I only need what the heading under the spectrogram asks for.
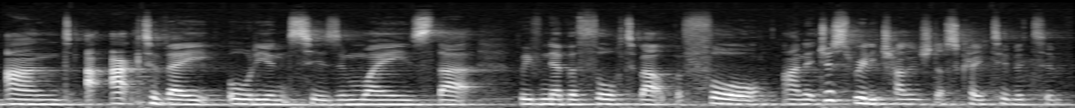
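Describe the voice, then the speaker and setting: A woman with a fairly low voice talking on a conference panel. She speaks in a chatty, slightly rambling way and often restarts her sentences. A faint room ambience sits behind her. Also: a little mellow, slight background noise. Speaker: agency panelist. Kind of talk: panel discussion.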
